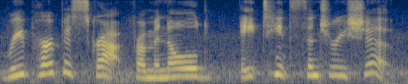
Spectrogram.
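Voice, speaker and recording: A woman acts out a feisty space station resident in a science fiction audio drama. Her voice is bright and punchy, and she teases with sassy, bantering delivery. Faint background ambience runs behind her. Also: high-pitched, moderate pace, a little hiss or hum.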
